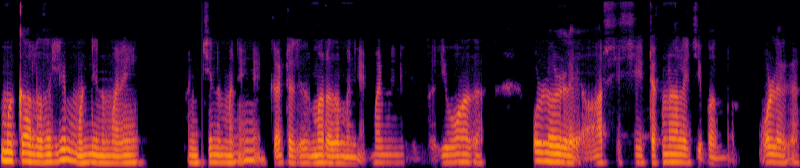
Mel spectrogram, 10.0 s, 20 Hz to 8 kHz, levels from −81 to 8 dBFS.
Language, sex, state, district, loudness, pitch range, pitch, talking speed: Kannada, male, Karnataka, Chamarajanagar, -18 LUFS, 125-140 Hz, 130 Hz, 90 wpm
